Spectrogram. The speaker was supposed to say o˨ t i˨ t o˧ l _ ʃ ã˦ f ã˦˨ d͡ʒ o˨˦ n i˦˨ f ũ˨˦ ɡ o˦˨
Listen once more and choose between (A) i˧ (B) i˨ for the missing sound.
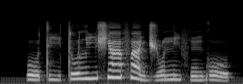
A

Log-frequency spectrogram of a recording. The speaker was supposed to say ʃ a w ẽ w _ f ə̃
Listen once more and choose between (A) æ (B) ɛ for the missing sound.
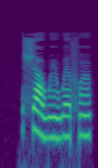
B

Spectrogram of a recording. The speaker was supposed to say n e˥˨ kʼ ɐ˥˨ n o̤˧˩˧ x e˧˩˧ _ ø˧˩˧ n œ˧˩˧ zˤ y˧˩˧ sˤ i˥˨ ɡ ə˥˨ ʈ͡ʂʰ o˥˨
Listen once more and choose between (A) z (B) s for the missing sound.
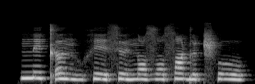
B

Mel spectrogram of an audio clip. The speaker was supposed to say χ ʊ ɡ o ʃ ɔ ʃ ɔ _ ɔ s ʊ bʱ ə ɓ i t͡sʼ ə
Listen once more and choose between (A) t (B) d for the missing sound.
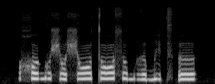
A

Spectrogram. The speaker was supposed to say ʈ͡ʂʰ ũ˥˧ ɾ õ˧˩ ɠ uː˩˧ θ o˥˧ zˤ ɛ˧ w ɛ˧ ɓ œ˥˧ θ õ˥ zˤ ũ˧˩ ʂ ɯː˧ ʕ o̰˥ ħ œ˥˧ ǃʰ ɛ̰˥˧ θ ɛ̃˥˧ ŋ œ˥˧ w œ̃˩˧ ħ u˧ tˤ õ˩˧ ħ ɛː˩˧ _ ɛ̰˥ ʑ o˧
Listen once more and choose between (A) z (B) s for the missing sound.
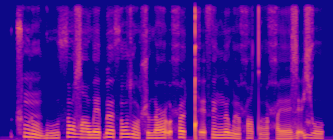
A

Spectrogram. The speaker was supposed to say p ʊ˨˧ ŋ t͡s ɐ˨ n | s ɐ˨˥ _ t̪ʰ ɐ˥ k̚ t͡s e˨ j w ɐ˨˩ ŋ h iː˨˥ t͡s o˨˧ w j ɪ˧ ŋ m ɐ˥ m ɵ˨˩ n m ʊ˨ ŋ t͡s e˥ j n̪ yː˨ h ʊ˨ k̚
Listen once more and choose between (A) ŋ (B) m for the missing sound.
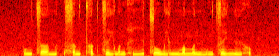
A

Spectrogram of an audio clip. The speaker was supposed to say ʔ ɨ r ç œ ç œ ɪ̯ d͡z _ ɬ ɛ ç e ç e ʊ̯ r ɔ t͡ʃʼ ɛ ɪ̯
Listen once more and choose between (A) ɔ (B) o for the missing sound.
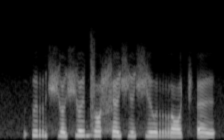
A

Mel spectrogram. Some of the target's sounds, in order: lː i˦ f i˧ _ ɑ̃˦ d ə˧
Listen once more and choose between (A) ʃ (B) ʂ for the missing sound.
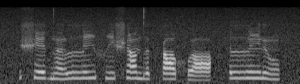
A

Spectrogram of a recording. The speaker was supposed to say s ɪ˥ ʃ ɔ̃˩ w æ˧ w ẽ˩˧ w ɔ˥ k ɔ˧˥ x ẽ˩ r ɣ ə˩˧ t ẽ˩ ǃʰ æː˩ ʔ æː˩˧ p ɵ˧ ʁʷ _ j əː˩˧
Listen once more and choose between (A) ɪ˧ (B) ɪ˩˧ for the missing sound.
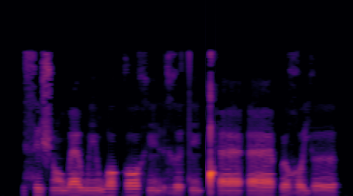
A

